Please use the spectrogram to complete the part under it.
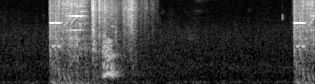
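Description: A dog in the video game Dragon Age Inquisition barks in a short burst of loud, close woofs, then falls quiet before another bark starts at the end.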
